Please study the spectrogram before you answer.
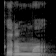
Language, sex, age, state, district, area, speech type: Punjabi, female, 30-45, Punjab, Muktsar, urban, read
